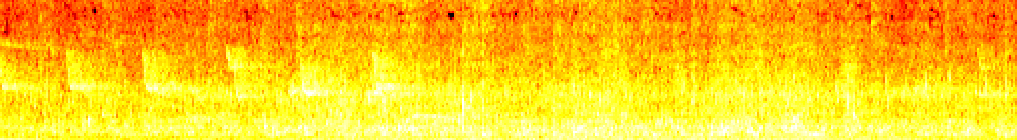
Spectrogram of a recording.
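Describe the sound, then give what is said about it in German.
Steady babbling of a spring in a desert oasis, a continuous trickle and splash with bright gurgling detail and a low hum underneath, no voices. “Und du hörst die ganze Zeit dieses Plätschern der Quelle.”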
